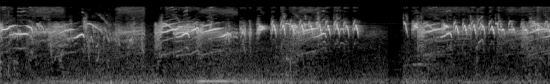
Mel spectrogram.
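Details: Female and male crested jays exchange calls in a bird-lure recording: a burst of sharp descending chirps, then rapid rattling twitter, a clear silent gap, and more shrill chattering.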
